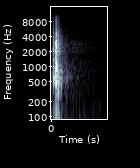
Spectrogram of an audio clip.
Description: bad run, droids robots

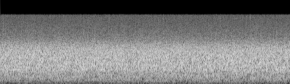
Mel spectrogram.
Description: Large Crowd Clap; David Beckham Soccer; XBOX

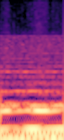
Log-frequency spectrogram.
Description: drone loop, ships engine; Quantum Redshift; XBOX; yuri

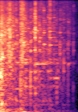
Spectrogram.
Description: break tiles

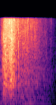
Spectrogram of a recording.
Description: Small step, Dino

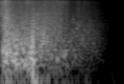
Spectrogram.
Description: Splash

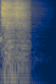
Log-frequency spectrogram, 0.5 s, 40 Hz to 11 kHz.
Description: menu; Tony Hawk's Project 8; XBOX

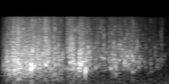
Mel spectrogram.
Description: water exit

